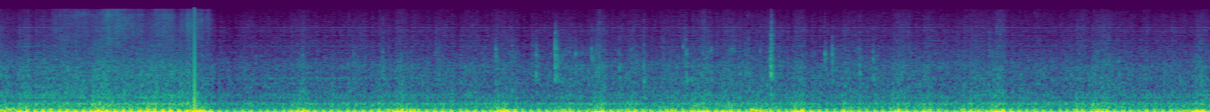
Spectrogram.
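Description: A steady low rumble of background noise with a faint hum. Over it come a few scattered faint clicks, the clearest about a second in, consistent with a name being typed on a computer keyboard.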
